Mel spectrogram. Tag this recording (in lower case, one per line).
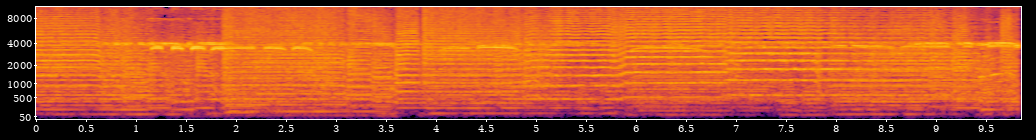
music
